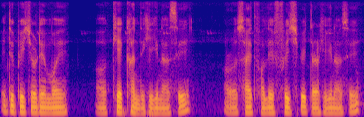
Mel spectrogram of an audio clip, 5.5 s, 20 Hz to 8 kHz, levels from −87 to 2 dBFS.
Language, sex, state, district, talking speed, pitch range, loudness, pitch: Nagamese, male, Nagaland, Dimapur, 220 wpm, 90-100 Hz, -21 LUFS, 95 Hz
